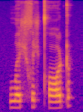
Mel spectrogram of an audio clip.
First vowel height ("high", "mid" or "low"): mid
